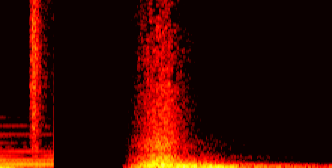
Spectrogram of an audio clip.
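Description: Background music stops abruptly; after a short gap a loud whoosh sound effect sweeps in, sinking in pitch and fading away, used as a transition to a logo card.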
